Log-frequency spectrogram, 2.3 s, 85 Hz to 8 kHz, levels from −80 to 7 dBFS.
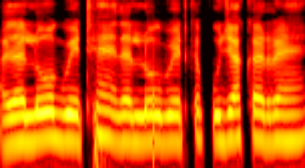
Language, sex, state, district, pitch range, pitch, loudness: Hindi, male, Bihar, Jahanabad, 180-190 Hz, 185 Hz, -17 LUFS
